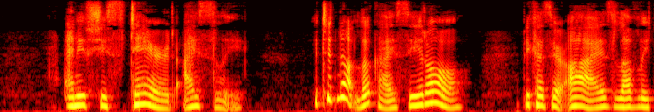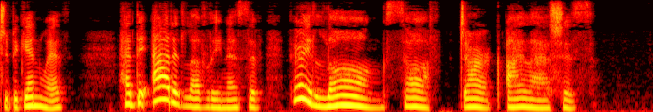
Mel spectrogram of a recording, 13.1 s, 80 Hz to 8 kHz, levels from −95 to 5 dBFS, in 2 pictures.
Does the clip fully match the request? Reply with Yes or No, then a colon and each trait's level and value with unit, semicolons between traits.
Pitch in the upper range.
No: medium, 180 Hz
